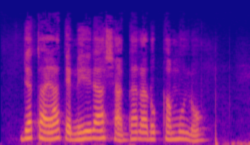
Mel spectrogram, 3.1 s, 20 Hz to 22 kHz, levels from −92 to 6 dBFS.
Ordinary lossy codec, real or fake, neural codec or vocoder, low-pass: MP3, 64 kbps; fake; codec, 44.1 kHz, 2.6 kbps, DAC; 19.8 kHz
